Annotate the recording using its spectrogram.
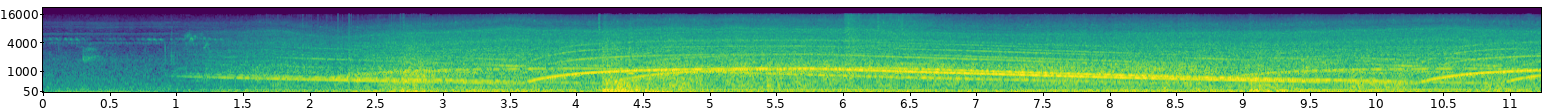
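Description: Fire engine sirens wail and overlap loudly.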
